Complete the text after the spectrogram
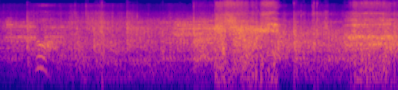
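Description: A wooden pallet smashes and splinters.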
